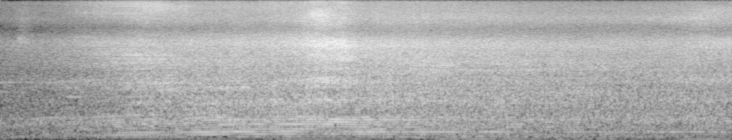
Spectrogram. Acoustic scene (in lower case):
street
